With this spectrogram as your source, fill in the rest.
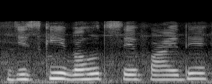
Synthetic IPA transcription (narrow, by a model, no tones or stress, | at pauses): d͡ʒɪskibɐɦʊt̪sefaːɪd̪e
